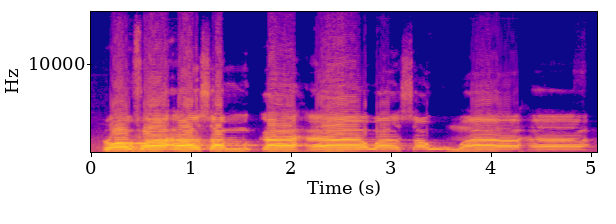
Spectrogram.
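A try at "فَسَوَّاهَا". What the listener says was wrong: Damel fa, mboten wa. Rafa'a samkaha fa sana suwa.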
